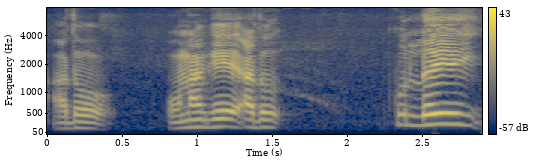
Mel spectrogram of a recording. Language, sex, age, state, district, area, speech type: Santali, male, 45-60, Jharkhand, Bokaro, rural, spontaneous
